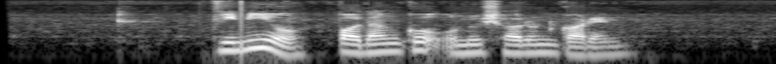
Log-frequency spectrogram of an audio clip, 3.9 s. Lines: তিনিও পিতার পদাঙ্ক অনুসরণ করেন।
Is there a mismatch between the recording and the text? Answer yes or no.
yes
